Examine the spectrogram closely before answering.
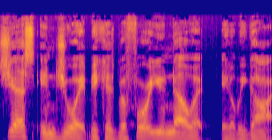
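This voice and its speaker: A man with an American accent and a plain, everyday voice, medium in pitch with fairly even intonation, at a fairly quick pace, dry and close with no echo. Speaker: podcast co-host and dad. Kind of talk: casual radio interview. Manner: jokey, friendly.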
